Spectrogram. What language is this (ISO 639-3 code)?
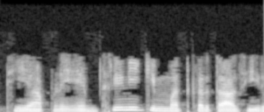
guj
